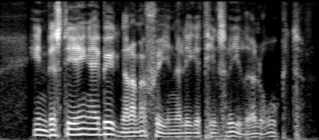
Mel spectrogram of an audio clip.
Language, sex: Swedish, male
